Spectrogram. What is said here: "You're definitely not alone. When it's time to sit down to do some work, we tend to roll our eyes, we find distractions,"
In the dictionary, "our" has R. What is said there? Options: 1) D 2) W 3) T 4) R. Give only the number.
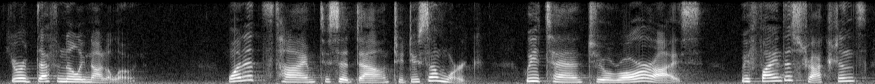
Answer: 4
